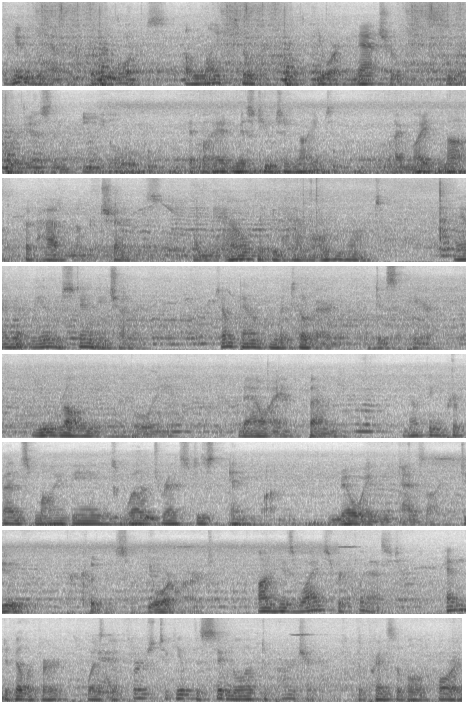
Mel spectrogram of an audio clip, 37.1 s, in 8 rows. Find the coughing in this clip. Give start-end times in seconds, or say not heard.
0.7-1.2, 24.3-24.8.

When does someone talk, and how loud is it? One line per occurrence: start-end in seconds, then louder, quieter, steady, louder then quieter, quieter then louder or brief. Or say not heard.
0.0-37.0 steady.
